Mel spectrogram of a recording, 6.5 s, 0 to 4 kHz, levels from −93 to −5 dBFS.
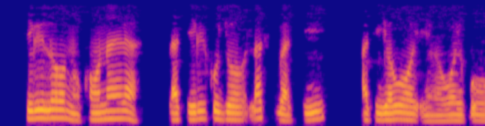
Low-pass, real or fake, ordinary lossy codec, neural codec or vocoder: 3.6 kHz; real; none; none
